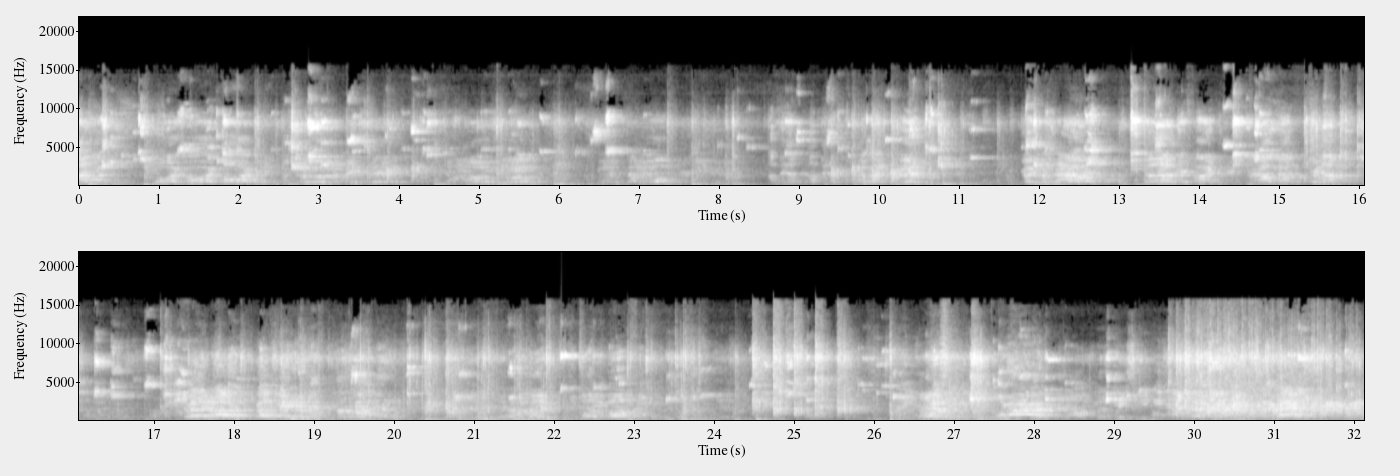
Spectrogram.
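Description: Basketball game in a gymnasium: a ball bouncing on the hardwood court among players' and spectators' shouting and talk, echoing in the large hall.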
